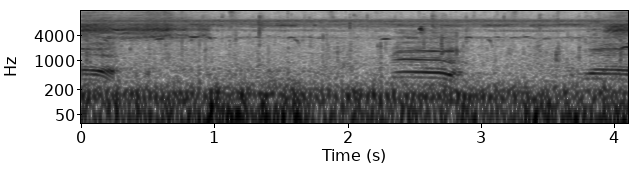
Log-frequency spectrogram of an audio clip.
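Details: Tame cows heading through forest toward the farm pen in the afternoon, three short, fairly faint moos spaced across a few seconds, partly masked by strong low rumble and high hiss.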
